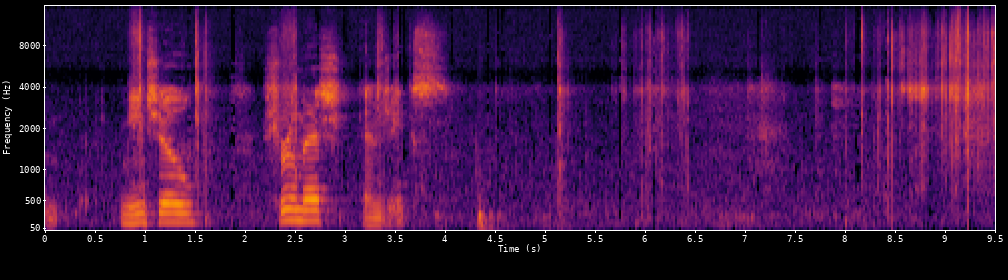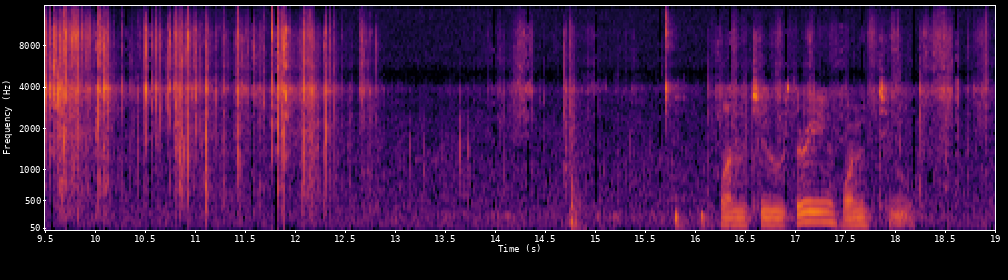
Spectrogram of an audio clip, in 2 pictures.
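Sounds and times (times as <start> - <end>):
foil wrapper crinkling and tearing: 5.7 - 6.5, 8.1 - 12.9.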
